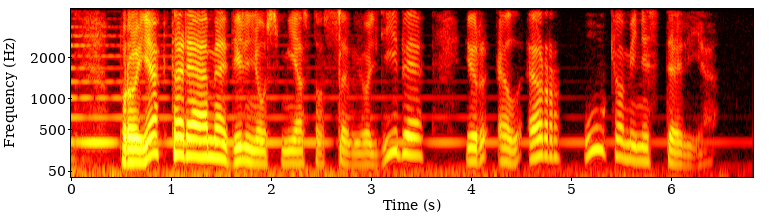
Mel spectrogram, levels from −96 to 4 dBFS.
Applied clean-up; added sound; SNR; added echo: none; Piano; 13 dB; none.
